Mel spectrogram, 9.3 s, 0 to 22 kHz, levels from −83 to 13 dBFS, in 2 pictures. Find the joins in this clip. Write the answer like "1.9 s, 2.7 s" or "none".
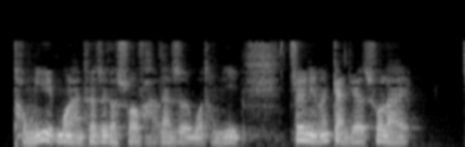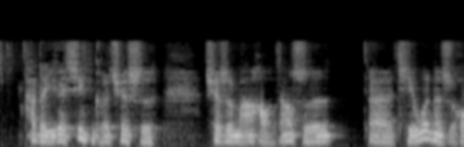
1.6 s, 7.4 s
